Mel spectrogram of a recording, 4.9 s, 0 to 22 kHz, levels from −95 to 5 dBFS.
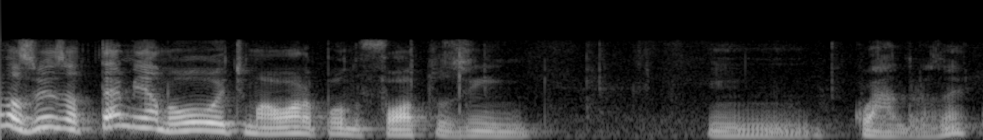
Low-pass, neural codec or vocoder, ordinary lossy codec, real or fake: none; none; none; real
